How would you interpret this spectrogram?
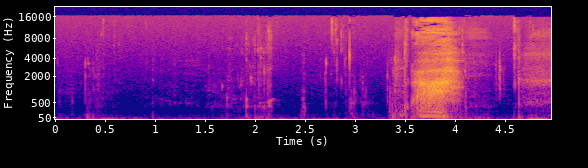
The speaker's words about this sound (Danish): Jeg tager lige et slurk af min øl her.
